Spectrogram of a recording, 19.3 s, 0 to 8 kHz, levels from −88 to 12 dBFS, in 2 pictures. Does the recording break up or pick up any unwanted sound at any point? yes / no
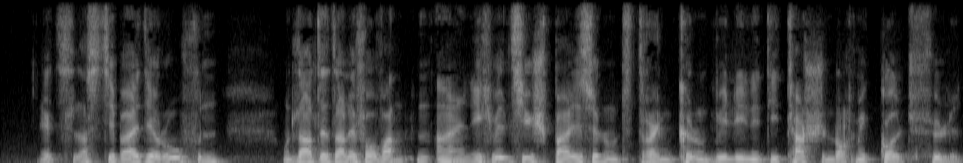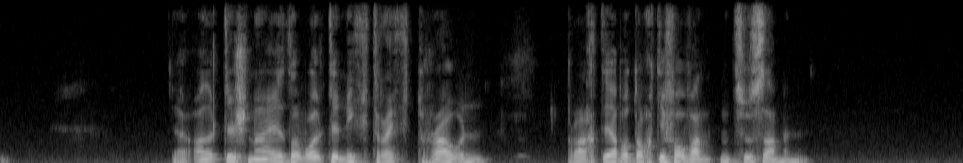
no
